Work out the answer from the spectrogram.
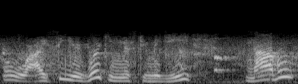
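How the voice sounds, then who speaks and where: An actor playing a timid, dainty little amateur poet, mild, polite and precious, in an old radio comedy. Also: male voice, sits high, big pitch swings, moderate pace. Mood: meek, polite. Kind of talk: 1940s radio comedy acting. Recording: muffled, noisy old radio recording.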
